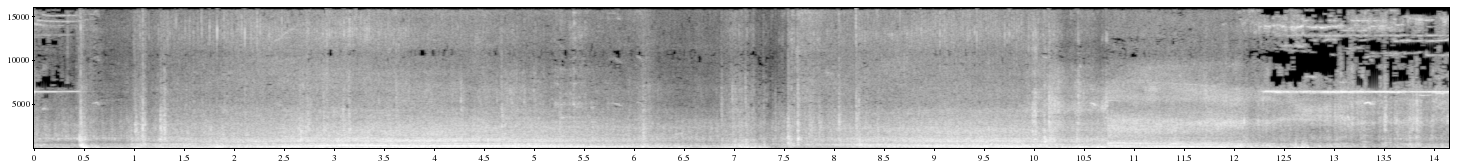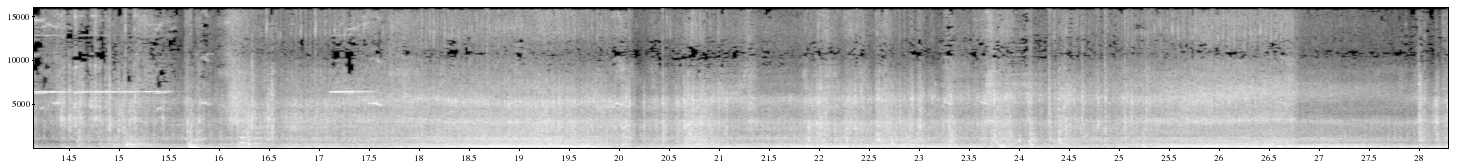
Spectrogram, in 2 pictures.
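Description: Natural-gas automated side-loader garbage truck working its arm: the engine revs up and falls back five or six times, every few seconds, as it drives the hydraulics that grab, lift and dump the carts. A few sharp knocks come in between.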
